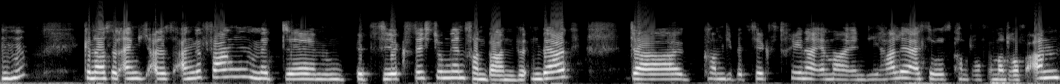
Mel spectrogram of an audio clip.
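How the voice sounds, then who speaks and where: The pace is moderate, with ordinary pitch variation and big swings in loudness. The sound is dry and close, with no echo. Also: woman, high pitch for a woman. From Germany, Nürtingen near Stuttgart (Swabia). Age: young. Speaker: basketball player. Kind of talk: interview.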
